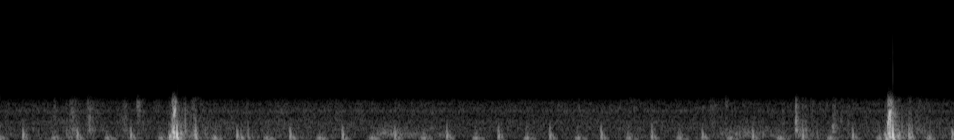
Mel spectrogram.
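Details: Fetal heartbeat recording: fast, steady whooshing heartbeat with two louder, sharp jolts breaking the rhythm, consistent with fetal hiccups.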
